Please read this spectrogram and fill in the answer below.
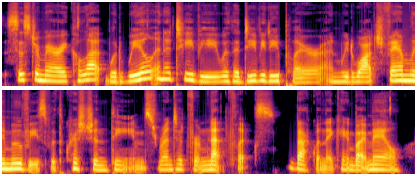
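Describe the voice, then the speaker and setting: A woman's voice: on the low side, natural voice. An actress playing a sardonic, anxious young woman who narrates a confessional podcast drama in a conversational, sweary way. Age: young adult. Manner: wry, sarcastic, sweary. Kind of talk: confessional scripted monologue, conversational.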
